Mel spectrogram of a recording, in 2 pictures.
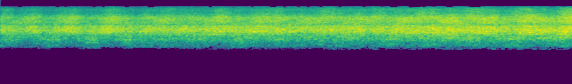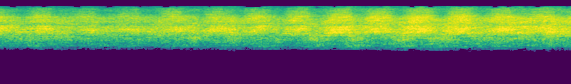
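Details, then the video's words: Cicada voice in stereo, recorded on an OPPO Reno A: a loud, continuous shrill buzz with a rhythmic throbbing pulse about two to three times per second, growing slightly stronger toward the end. "Cicada's voice"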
